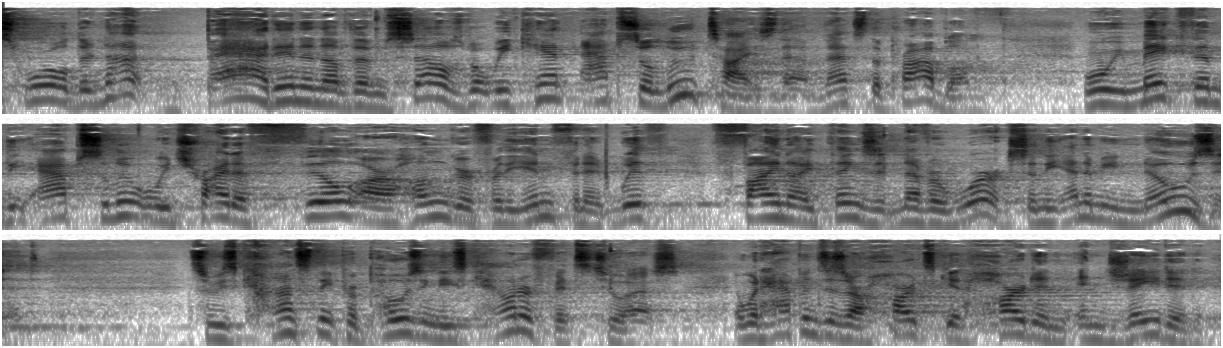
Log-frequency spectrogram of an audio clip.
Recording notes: preached this homily on January 28, 2024 at St Basil the Great Catholic Church in Brecksville, OH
